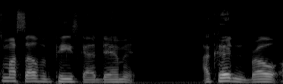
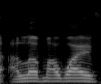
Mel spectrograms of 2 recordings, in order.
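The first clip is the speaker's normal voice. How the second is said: ordinary delivery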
